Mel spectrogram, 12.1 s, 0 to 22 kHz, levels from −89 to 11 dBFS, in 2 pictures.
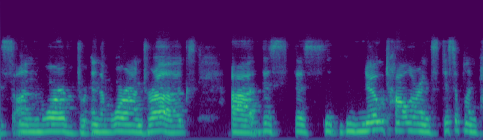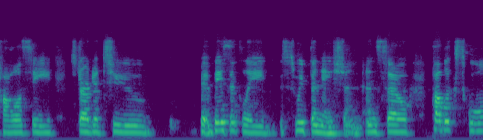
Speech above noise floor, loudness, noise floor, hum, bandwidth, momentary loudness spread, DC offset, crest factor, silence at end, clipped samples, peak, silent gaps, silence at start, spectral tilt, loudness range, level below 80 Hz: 34 dB; -25 LUFS; -59 dBFS; none; 8.2 kHz; 12 LU; under 0.1%; 18 dB; 0 s; under 0.1%; -6 dBFS; none; 0 s; -5.5 dB/octave; 4 LU; -72 dBFS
